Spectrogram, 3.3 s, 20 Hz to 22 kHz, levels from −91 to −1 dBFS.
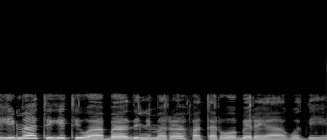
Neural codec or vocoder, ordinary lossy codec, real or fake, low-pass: none; none; real; 7.2 kHz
